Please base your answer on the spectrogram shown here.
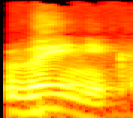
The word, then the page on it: weynik: Ninilchik Russian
